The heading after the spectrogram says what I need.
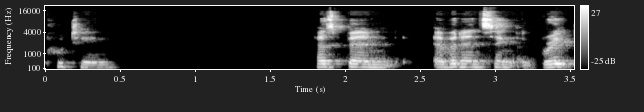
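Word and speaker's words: Путин: know that over time poutine and i've heard his name is pronounced that way in russian so i'll try to say it putin has been evidencing a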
